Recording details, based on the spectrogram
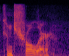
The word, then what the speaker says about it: comptroller: I'm looking at the Wikipedia entry for comptroller. Apparently, it's supposed to be pronounced controller, which doesn't make sense.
